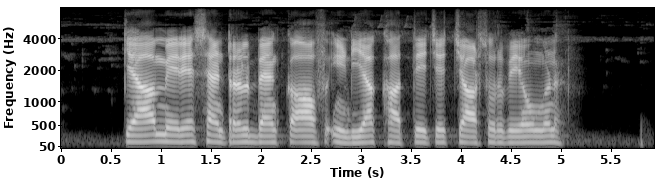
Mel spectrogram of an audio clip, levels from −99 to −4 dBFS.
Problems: background sounds at intervals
